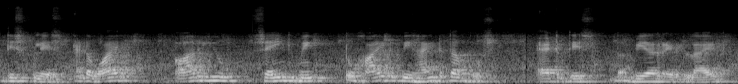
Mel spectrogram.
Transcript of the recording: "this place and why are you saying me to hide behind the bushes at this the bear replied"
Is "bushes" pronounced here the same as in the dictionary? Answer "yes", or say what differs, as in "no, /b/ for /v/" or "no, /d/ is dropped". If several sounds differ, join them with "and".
no, /s/ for /ʃ/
